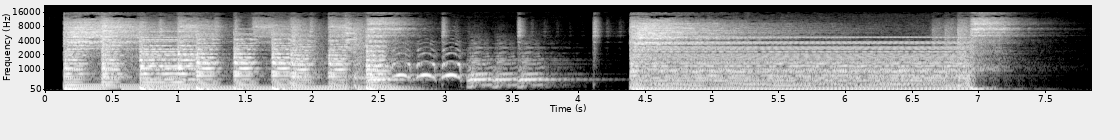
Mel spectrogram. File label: No Trophy Finish Line Jingle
